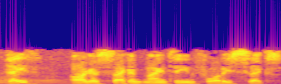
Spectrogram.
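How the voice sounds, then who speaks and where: An American actor playing a cynical, wisecracking private detective in a terse, flippant 1940s radio style. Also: male voice, on the low side, moderate pace, natural voice. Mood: dry narration. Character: wisecracking hard-boiled male private detective, cynical and brisk. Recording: tinny old radio recording, music behind.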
